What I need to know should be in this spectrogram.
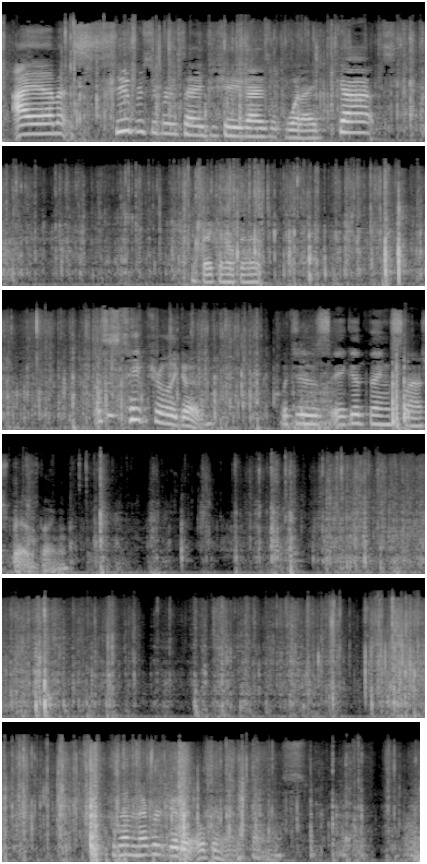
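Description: A plastic mailer bag crinkles and rustles in hands.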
